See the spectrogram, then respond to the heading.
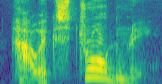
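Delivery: surprised, astonished. Showing how the newsreader's line sounds: surprised. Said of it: "He's surprised".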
